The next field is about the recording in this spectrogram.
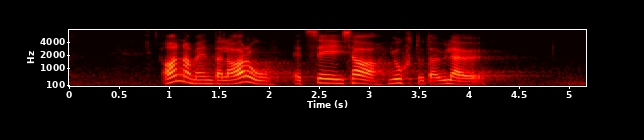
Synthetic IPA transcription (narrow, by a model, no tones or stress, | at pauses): ɑnːɑmee̞nd̪̥ɑleɑɾue̞t̪se̞ːjsɑːjuht̪ud̪̥ɑylɛø̞̰ː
